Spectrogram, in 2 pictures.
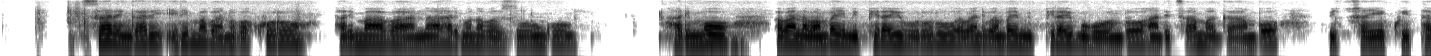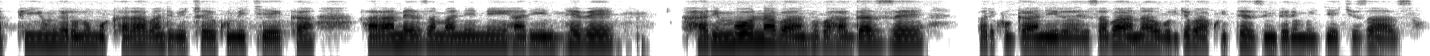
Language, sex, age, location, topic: Kinyarwanda, female, 36-49, Kigali, health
